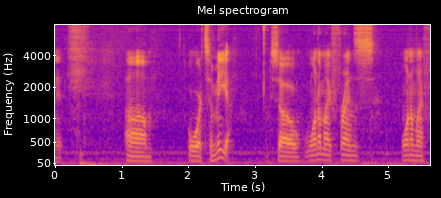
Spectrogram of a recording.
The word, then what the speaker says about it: Tamiya: So I asked him the correct pronunciation, and it is Tamiya. It's not Tamaya, it's Tamiya. So now we know.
